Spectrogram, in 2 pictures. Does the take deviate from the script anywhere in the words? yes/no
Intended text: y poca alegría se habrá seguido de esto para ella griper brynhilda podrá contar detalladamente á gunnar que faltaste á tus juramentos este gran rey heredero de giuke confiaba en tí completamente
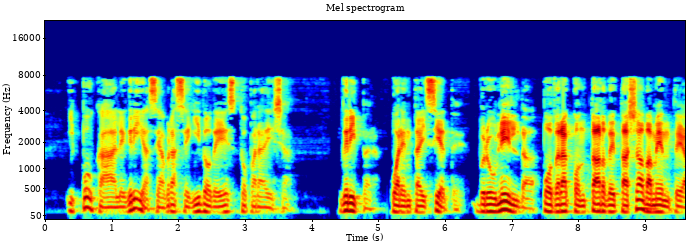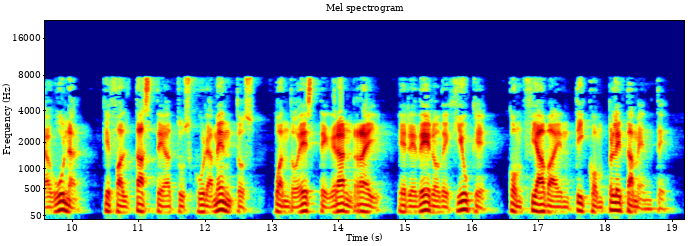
yes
